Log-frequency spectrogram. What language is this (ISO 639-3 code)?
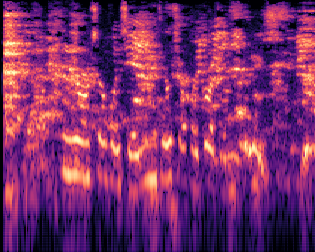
zho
